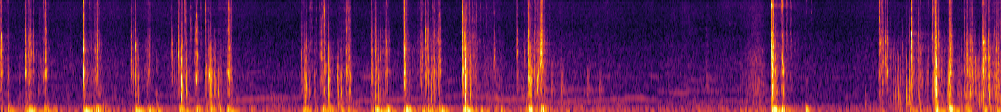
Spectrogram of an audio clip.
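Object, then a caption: Plastic computer keyboard. Fingertips with medium-length nails type on the black plastic keys of a computer keyboard, producing quick, crisp clicks and taps with a soft low thud under each press. The typing comes in uneven bursts, fades to a quiet pause in the middle, and is broken by one sharp, louder click. A dense flurry of tapping returns at the end.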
